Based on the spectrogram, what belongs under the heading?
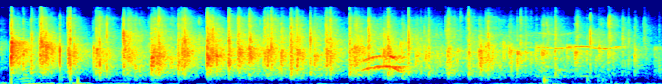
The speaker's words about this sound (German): Das ist nicht selbstverständlich. Und das ist, glaube ich, ein Applaus wert von allen.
